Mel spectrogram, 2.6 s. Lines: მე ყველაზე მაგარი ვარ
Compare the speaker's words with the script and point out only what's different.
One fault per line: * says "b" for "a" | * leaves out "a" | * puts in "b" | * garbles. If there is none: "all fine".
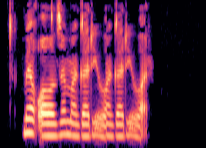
* puts in "მაგარი"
